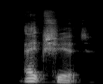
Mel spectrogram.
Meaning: 1. Out of control due to anger or excitement 2. awesome
- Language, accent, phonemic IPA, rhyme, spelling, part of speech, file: English, Australia, /ˈeɪp.ʃɪt/, -ɪt, apeshit, adjective, En-au-apeshit.ogg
